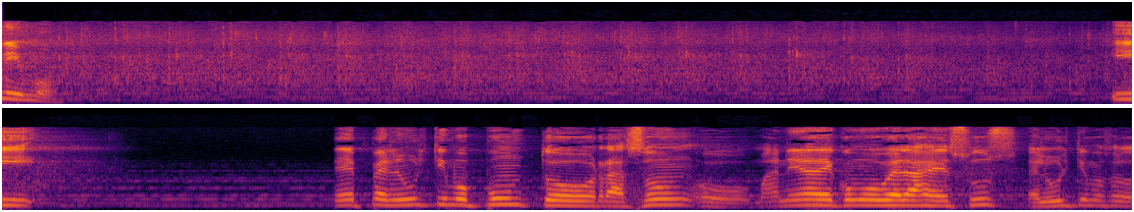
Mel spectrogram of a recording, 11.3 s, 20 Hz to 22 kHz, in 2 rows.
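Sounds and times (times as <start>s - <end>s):
speech: 0.0s - 0.4s, 5.5s - 6.0s, 7.3s - 11.2s
congregation applauding loudly: 0.0s - 6.0s.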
